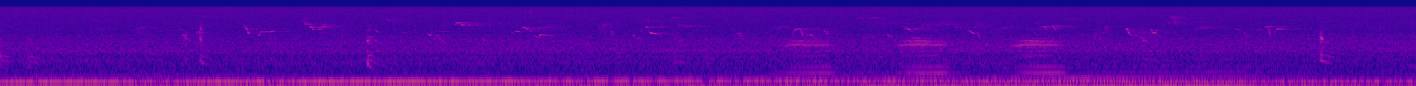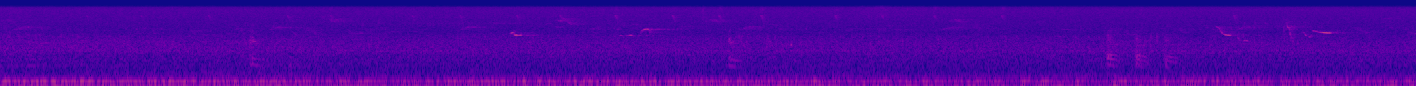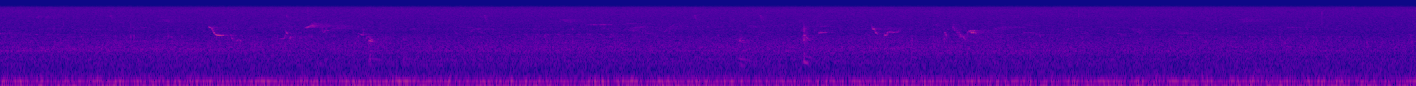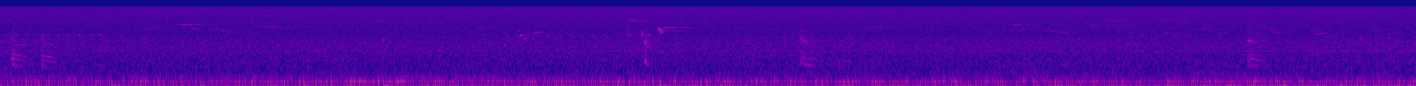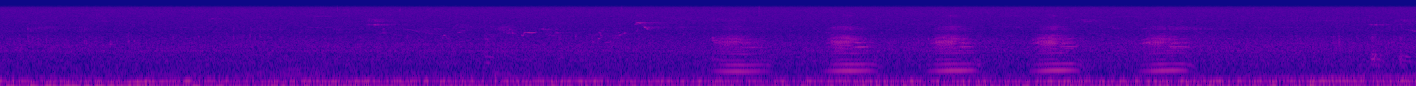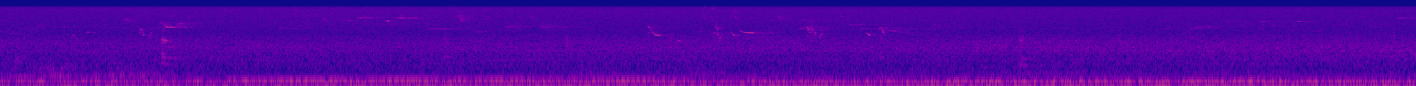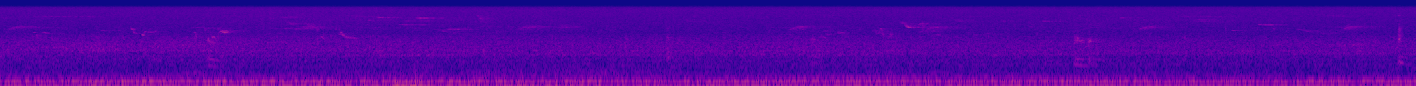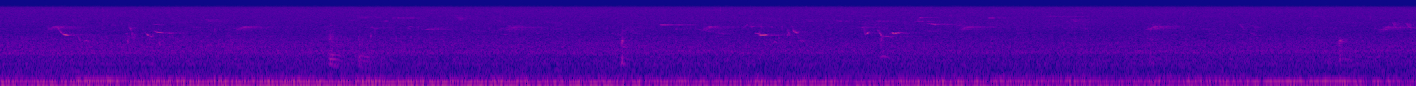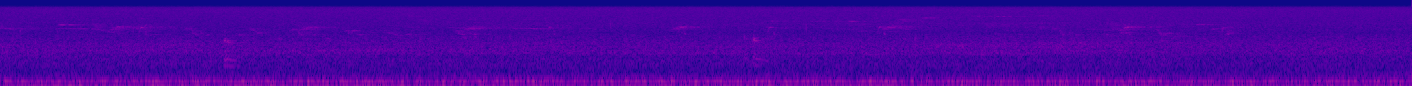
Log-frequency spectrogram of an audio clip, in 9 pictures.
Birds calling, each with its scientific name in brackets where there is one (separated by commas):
Song Sparrow (Melospiza melodia), Blue Jay (Cyanocitta cristata), American Robin (Turdus migratorius), Gray Catbird (Dumetella carolinensis), Eastern Towhee (Pipilo erythrophthalmus)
